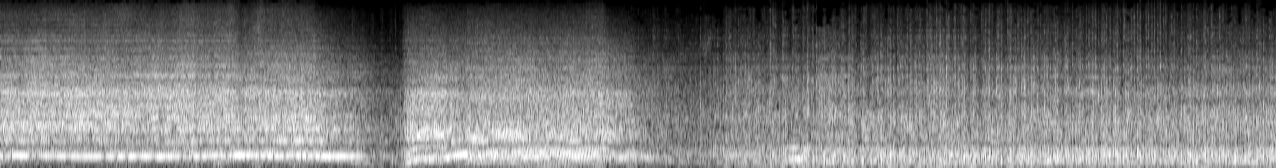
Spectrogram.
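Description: A rear tyre screeches as it spins on the track.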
